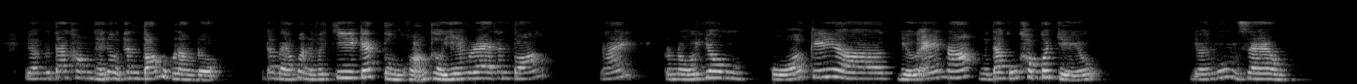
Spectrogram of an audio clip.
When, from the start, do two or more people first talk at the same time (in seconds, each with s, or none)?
none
